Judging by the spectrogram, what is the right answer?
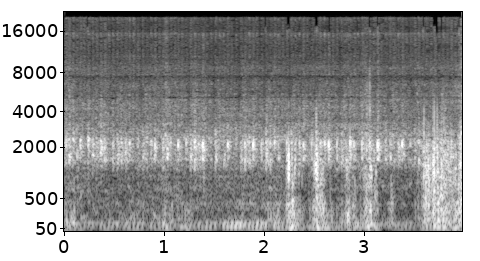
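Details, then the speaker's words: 1997 Toyota Land Cruiser HZJ75 diesel, true cold start around 20-25 degrees, windy, after glow plugs, recorded on phone: even clatter at steady cold idle with some ticking bursts, no misses or knocks; little smoke, blow-by looks good; normal cold idle. "No more smoke, really, a little bit, but not really any. It sounds good."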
